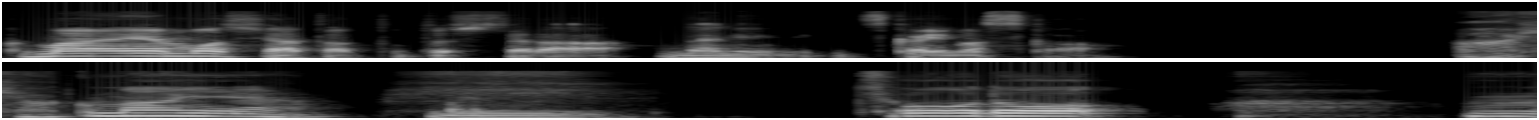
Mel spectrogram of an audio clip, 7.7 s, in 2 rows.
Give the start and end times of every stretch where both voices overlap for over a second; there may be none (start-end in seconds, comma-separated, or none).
none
